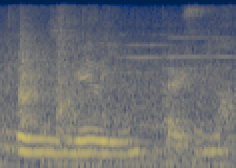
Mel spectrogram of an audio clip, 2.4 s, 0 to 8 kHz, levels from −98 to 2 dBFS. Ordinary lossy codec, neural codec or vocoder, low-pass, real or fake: none; none; 7.2 kHz; real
